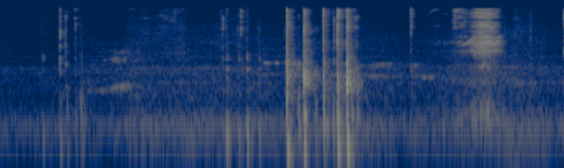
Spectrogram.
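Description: Typing on a computer keyboard: a few scattered key clicks, then a quick run of keystrokes about two seconds in, followed by a short soft hiss near the end.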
